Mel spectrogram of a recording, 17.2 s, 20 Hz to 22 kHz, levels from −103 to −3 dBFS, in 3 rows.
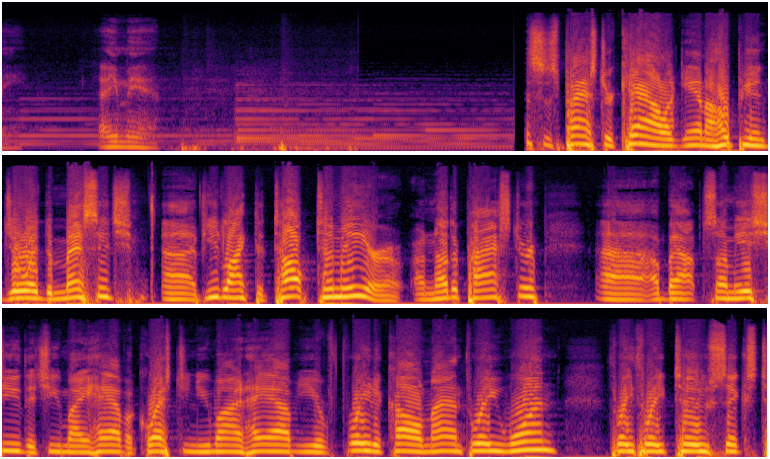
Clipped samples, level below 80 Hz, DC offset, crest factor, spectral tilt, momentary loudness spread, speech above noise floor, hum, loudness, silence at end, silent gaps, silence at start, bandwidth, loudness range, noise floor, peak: under 0.1%; -42 dBFS; under 0.1%; 10 dB; -6 dB/octave; 14 LU; 31 dB; none; -21 LUFS; 0 s; 3.84-3.89 s; 0 s; 14 kHz; 10 LU; -51 dBFS; -12 dBFS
